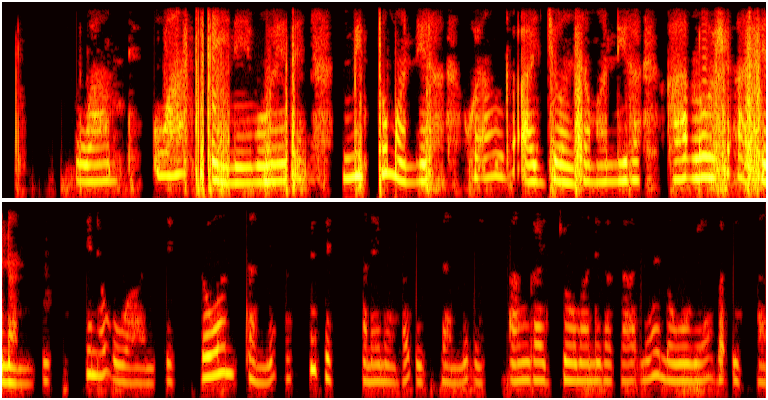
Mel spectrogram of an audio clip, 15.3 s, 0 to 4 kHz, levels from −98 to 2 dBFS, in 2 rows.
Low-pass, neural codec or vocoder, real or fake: 3.6 kHz; none; real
